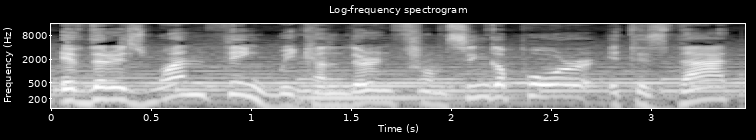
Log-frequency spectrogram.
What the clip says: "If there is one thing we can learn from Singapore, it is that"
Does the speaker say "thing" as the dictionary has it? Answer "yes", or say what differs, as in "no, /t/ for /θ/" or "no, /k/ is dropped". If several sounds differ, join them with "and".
yes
